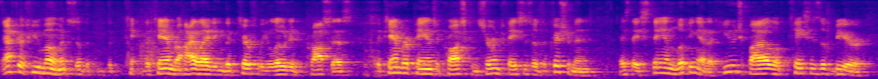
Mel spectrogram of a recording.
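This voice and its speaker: Reading the action lines at a comedic table read, a man speaks in an animated, fairly quick mid-range voice, casually stumbling and chuckling. The mic is far away in an echoey room, and faint noise can be heard.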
